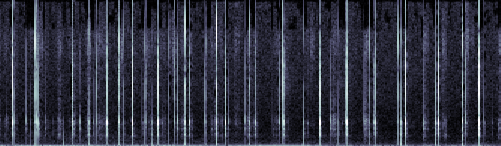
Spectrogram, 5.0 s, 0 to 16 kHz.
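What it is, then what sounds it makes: Handheld audio recorder tapped and scratched on its mic capsules. Long purple nails scratch and tap the small metal mic capsules and plastic sides of a Tascam DR-05 handheld recorder. Dense, rapid, sharp clicks and scrapes with a bright ring near 2.7 kHz come over a low rumble that fades after about three seconds.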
